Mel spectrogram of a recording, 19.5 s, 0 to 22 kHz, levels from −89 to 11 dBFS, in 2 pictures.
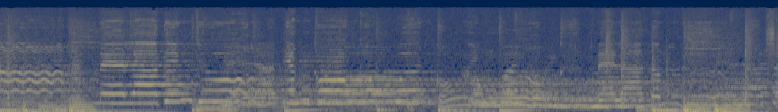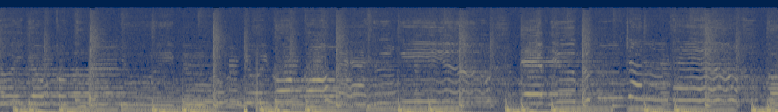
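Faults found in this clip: Loud pop, 10.83 to 10.95 s: voltage step or pulse entering the chain, likely from a plug, switch, static discharge or driver glitch. Heard as a sharp double pop around 15 dB above the signal, sound continuing underneath.

Loud pop, 12.77 to 12.96 s: likely same source and mechanism, a transient shaped by downstream circuitry. Again two pops in quick succession at around 15 dB over the signal, sound carrying on beneath.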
